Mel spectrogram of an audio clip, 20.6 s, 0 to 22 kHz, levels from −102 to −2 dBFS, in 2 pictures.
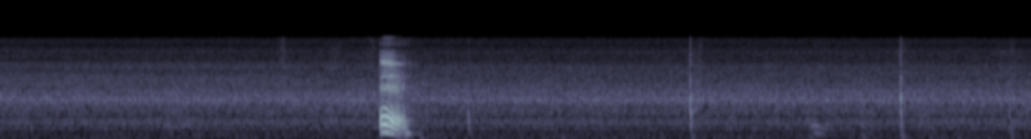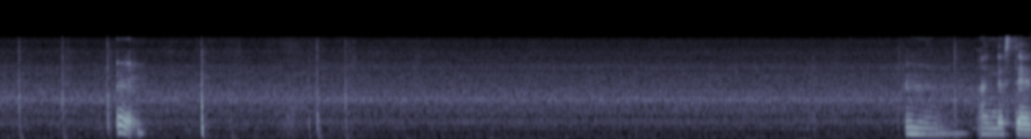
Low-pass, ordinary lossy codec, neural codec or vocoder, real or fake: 7.2 kHz; none; none; real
